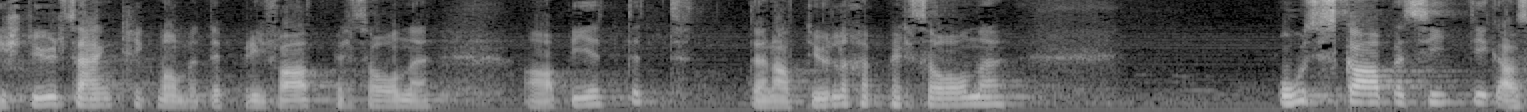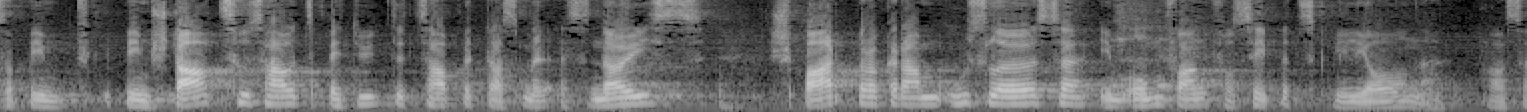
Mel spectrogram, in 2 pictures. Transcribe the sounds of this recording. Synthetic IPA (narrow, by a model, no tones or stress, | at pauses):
iʃtyːɾsæŋkχɪɡ̥ʋoməd̥əprifɑːt̚pʰɛɾsoːnəʔɑːb̥iətət | d̥ənɑt̪yːɾləχəpʰɛrsoːnə | uːsɡ̥ɑːb̥əsit̪ɪɡɑlsobɪmb̥ɪmʃtɑːtt͡shuːshɑltb̥ed̥ytətsɑb̥əɾd̥ɑsməɾəsnœʏs | ʃpɑːrprɔɡrɑmːusløːsəʔɪmʔʊmfɑŋfɔsɪb̥ət͡skmiljoːnə̰ | ɑlso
